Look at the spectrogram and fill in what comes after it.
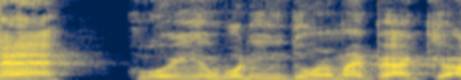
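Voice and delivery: put-on, high, screamed shouting. Recounting confronting a stranger in their backyard, retelling own screaming. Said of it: "I'm screaming, by the way".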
